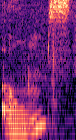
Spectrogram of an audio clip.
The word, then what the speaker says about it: ohm: something that we call ohms you can think of like a meditating person if that helps you understand how to pronounce it but an ohm is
